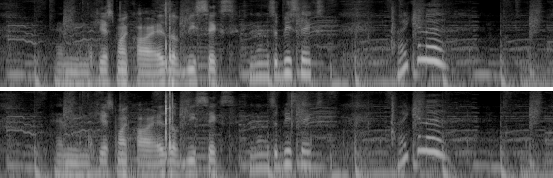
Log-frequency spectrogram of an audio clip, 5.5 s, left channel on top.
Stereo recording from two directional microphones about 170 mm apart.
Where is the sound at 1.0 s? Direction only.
80° left; by 1.7 s 60° left (ahead or behind).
